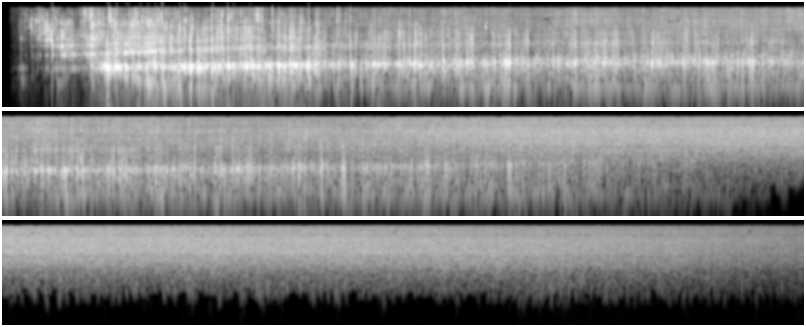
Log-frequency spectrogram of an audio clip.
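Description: Cold beer poured into a glass: a loud pour whose pitch rises as the glass fills. After about eight seconds the pour gives way to the steady fizzing hiss of the foam head, which slowly fades away near the end.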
